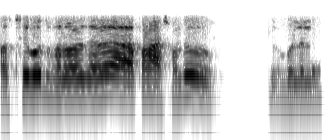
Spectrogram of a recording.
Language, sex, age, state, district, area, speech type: Odia, male, 18-30, Odisha, Kendujhar, urban, conversation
